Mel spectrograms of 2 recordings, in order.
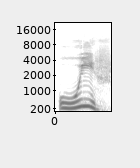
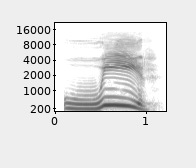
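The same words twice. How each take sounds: First: Said in the usual way. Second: "huir" loud and stretched, leaning hard on the I; stress on I. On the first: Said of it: "se queda así". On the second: Shown as a demonstration. Teacher showing the class the tonic I, "huir" drawn out and loud. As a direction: draw out "huir", swelling into a long stressed I. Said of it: "La sílaba tónica recae en la I".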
